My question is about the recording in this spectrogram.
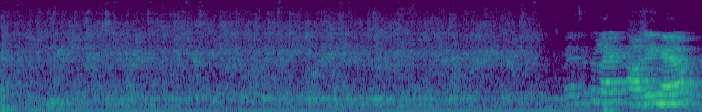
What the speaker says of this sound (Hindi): और अब मैं भर लूँ अपने पूजा के लिए पानी, बाल्टी साफ़ करके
